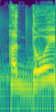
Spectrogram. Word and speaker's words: हरदोई: देखने को मिलता है यहां के बुजुर्ग आज भी हरदोई को हद्द दोई मिर्चा को मिचा जैसे शब्दों से उच्चारण करते हैं अनुवांशिक तरीके से कई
